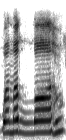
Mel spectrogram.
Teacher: اللہ کا جو لام ہے یہاں پہ پر ہیوی ادا ہوگا کیونکہ اس سے پہلے فتح یعنی زبر آئی ہے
